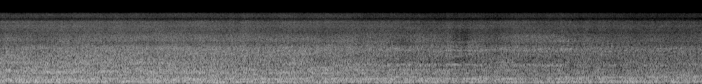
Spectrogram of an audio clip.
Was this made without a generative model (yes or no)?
no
